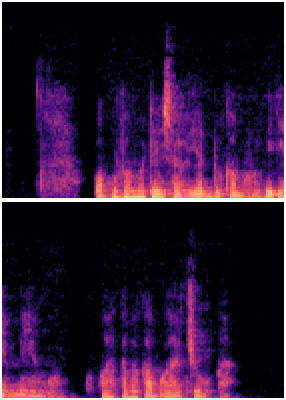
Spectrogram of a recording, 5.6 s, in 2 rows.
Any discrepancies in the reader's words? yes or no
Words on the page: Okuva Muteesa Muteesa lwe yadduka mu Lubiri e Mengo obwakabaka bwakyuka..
yes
